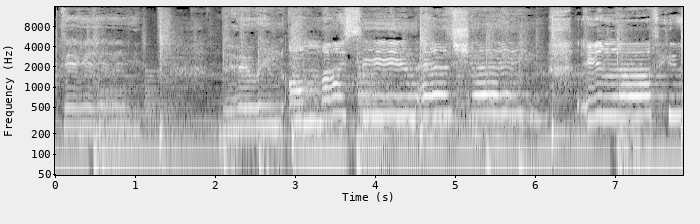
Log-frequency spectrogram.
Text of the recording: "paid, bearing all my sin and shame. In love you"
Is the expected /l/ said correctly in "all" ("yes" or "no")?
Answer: no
